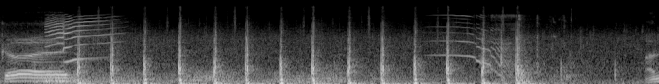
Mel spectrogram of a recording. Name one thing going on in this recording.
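Footsteps tap quickly along a hard floor.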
